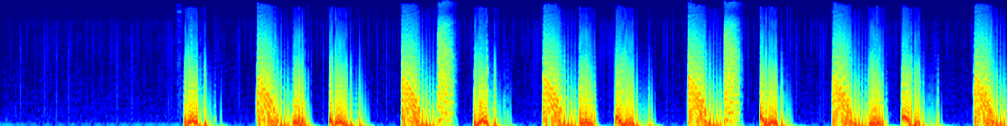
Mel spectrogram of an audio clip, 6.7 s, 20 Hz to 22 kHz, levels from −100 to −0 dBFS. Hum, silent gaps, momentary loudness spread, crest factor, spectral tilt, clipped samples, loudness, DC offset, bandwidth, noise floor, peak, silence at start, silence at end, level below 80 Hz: none; none; 4 LU; 12 dB; -7 dB/octave; under 0.1%; -25 LUFS; under 0.1%; 14.5 kHz; -74 dBFS; -12 dBFS; 1.25 s; 0 s; -30 dBFS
